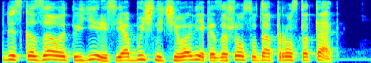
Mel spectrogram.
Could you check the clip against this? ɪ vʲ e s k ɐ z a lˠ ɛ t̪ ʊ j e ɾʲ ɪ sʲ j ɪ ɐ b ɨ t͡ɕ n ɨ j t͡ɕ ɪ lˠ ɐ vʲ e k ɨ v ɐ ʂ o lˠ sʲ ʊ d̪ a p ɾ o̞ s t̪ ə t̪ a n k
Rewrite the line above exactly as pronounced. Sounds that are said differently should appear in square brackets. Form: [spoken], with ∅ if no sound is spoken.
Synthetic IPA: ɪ [bʲ] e s k ɐ z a lˠ ɛ t̪ ʊ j e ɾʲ ɪ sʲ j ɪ ɐ b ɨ t͡ɕ n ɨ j t͡ɕ ɪ lˠ ɐ vʲ e k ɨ [z] ɐ ʂ o lˠ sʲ ʊ d̪ a p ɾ o̞ s t̪ ə t̪ a [∅] k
